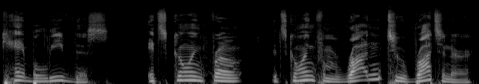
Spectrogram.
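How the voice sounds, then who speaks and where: Guy reading as young comic book superhero, quippy but kinda whiny about his bad luck, highish voice. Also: lively intonation, unhurried, no echo. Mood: anxious, fretful. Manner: quippy, self-pitying, dramatic reading from a page.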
